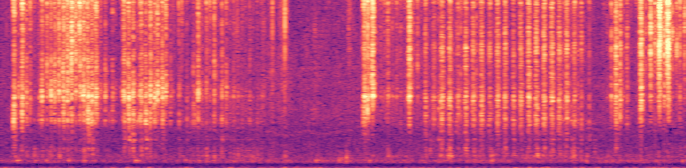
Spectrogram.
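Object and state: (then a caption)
Scratch-art paper card. A wooden scratch stylus held in the fingers scrapes the black wax coating off a flat, solid scratch-art board of about book-page size, with a printed colour layer beneath, lying flat on a table. The quiet, dry, high-pitched scratching comes in bursts of quick strokes, with short pauses and a soft hiss between them.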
